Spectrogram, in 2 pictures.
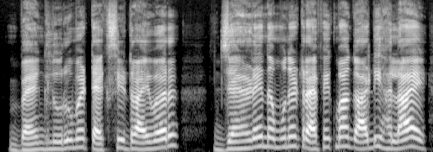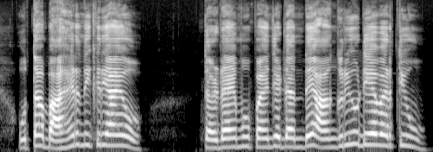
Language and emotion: Sindhi, surprised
